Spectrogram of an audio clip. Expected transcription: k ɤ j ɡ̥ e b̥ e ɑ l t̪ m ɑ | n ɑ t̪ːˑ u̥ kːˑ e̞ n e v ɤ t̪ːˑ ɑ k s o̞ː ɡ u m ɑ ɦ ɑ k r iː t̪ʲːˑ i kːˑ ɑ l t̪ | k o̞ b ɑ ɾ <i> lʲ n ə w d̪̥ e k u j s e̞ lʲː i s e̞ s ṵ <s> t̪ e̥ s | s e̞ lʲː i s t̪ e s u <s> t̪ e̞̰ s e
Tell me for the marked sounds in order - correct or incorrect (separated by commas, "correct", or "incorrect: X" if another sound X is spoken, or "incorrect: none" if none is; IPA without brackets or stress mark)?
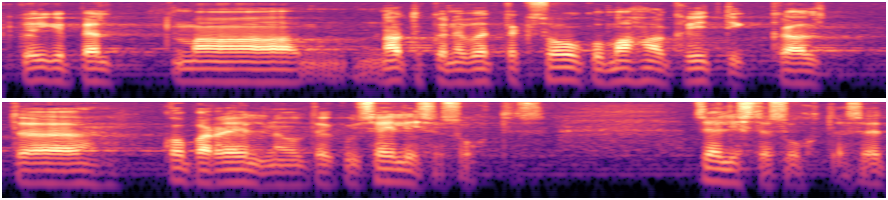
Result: incorrect: e, incorrect: h, incorrect: h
